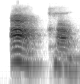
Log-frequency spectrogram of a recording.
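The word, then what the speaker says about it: acca: Okay, aka.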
